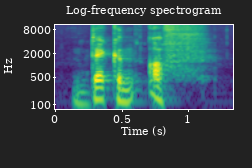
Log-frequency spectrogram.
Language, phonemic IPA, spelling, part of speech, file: Dutch, /ˈdɛkə(n) ˈɑf/, dekken af, verb, Nl-dekken af.ogg
- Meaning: inflection of afdekken: 1. plural present indicative 2. plural present subjunctive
